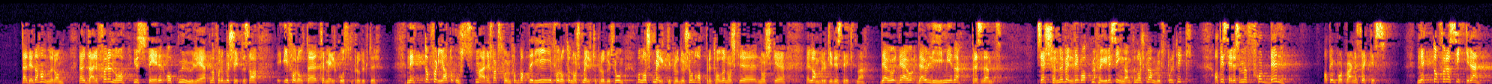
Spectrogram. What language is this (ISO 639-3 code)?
nob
